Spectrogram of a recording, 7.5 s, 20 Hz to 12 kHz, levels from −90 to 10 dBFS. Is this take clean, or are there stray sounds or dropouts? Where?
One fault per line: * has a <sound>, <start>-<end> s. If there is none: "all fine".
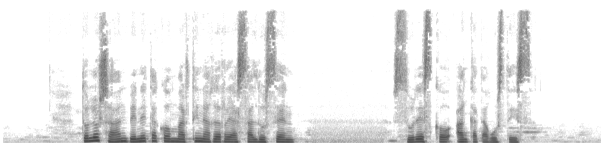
all fine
